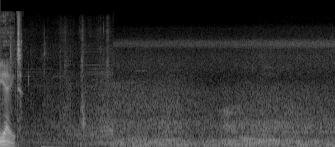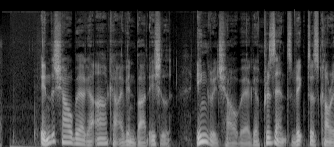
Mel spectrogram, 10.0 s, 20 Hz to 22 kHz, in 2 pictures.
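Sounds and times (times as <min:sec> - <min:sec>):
low background rumble: 0:00.4 - 0:05.5.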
